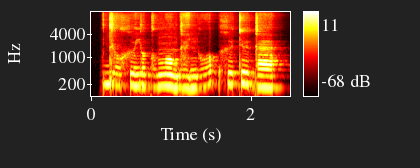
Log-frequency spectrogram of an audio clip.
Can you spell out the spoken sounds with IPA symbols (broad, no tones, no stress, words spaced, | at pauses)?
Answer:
dʲɔ̤ xʉjɵɡɔ̤ŋɔ̃ ɡæ̤ɲɔ̤ | xytyɡæ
